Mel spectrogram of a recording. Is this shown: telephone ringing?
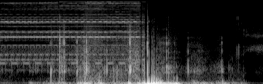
yes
